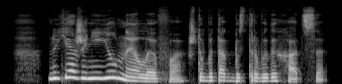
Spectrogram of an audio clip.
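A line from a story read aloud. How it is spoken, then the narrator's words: Snide remark. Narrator (Russian): ехидно заметил он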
